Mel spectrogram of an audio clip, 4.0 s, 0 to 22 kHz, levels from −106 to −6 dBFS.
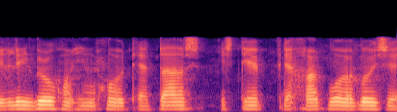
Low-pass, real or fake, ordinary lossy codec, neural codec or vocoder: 5.4 kHz; fake; none; autoencoder, 22.05 kHz, a latent of 192 numbers a frame, VITS, trained on one speaker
